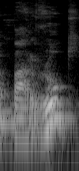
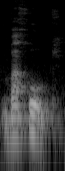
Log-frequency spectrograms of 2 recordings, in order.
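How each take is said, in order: First: The r is a light, non-throaty sound. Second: The r is a throaty, het-like sound. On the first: This is the older pronunciation. "que nós aprendemos a pronunciar dessa forma, com o hebraico mais antigo" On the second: This is the modern pronunciation. "o hebraico moderno está pronunciando muito semelhantemente ao het"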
